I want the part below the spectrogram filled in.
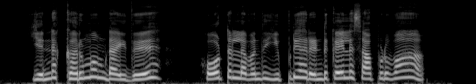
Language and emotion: Tamil, disgusted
